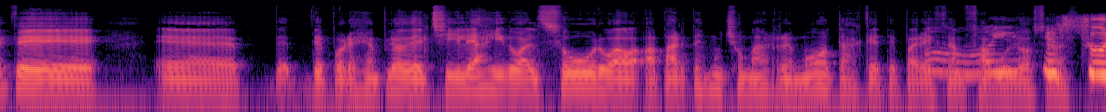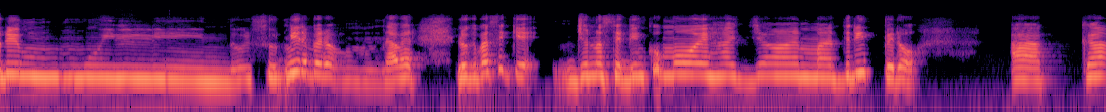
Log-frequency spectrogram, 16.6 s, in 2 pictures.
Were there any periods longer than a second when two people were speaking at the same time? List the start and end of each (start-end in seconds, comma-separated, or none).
6.9-8.1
